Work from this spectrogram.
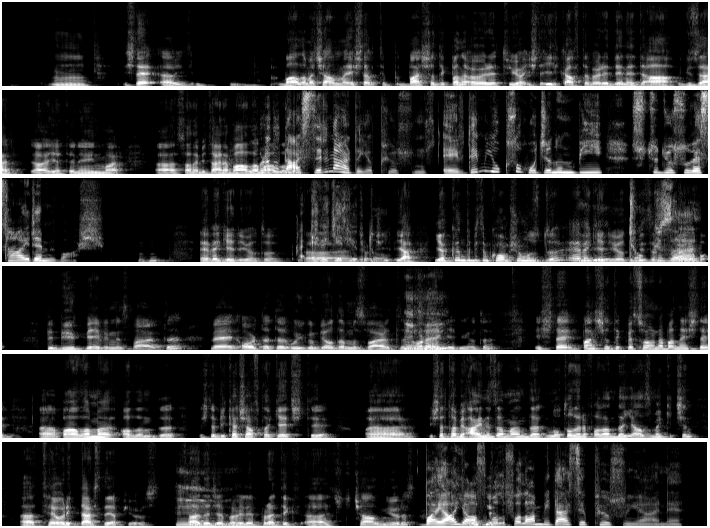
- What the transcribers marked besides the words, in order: unintelligible speech; other background noise; tapping; unintelligible speech
- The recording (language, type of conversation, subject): Turkish, podcast, Bir müzik aleti çalmaya nasıl başladığını anlatır mısın?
